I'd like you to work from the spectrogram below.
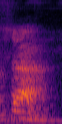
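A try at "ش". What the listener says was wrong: Sha, sha, bukan sia, ya. Sia itu akun itu. Ya, kalau sha itu harus sha, ya.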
